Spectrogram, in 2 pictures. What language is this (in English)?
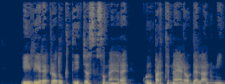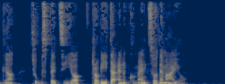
Esperanto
